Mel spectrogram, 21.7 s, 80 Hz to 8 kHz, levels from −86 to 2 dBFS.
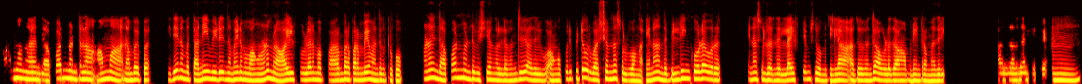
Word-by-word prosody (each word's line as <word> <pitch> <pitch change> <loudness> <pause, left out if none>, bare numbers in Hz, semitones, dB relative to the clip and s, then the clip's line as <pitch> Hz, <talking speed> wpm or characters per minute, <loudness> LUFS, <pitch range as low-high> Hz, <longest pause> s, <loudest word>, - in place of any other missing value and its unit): ஆமாங்க. 230 - 0 0.2
இந்த 180 -1 -2
அப்பார்ட்மெண்ட்லாம் 210 -1 0 0.2
ஆமா. 205 +1 +3 0.2
நம்ம 180 +1 +2
இப்ப, 180 +1 -1 0.5
இதே 205 +5 +2
நம்ம 210 -3 +1
தனி 180 +4 +2
வீடு 205 0 +3
இந்த 195 0 0
மாரி 200 +1 +1
நம்ம 190 -2 +2
வாங்குனோன்னா, 175 +1 +2
நம்ம 210 -3 +2 0.2
ஆயில் 185 +2 +2
ஃபுல்லா 190 0 -1
நம்ம 190 -1 +1 0.2
பரம்பர 180 +3 0
பரம்பரயா 185 +2 +2
வந்துகிட்டுருக்கோம். 170 -2 -2 0.4
ஆனா, 215 +2 0
இந்த 210 -3 +1
அப்பார்ட்மெண்ட்டு 230 -1 0
விஷயங்கள்ல 180 -2 0
வந்து, 180 +4 0 0.2
அது 175 -1 +1
அது 170 +1 -1
அவங்க 170 0 +1
குறிப்பிட்ட 210 +2 -4
ஒரு 215 - -1
வருஷம் 205 +4 0
தான் 215 -2 -1
சொல்லுவாங்க. 170 -3 0 0.2
ஏனா, 190 +4 +2
அந்த 180 -2 +1
பில்டிங் 215 +4 +1
கூட 210 0 +3 0.2
ஒரு 185 -2 +1 0.6
என்ன 190 +2 -1
சொல்றது? 180 -2 0 0.2
லைஃப் 185 0 -1
டைம் 205 0 -4
சொல்லுவோம் 180 -4 0
பார்த்தீங்களா! 170 +2 0 0.2
அது 170 +1 -1 0.2
வந்து 170 +4 +1
அவ்ளதான், 170 0 +1
அப்படின்ற 170 0 0
மாதிரி. 165 +1 +1 1.1
அதனால 180 0 -3
தான் 190 -1 -4
கேட்கேன். 175 -1 -8 0.2
ம். 175 -1 +2
185 Hz, 150 wpm, -22 LUFS, 175-200 Hz, 1.1 s, ஆமா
